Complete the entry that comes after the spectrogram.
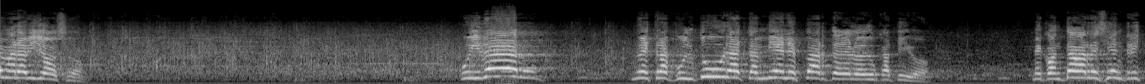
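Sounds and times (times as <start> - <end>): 
audience applause: 0.0 - 8.0
speech: 0.1 - 1.0, 4.6 - 5.5, 6.3 - 9.4, 10.3 - 11.4.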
